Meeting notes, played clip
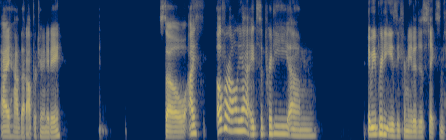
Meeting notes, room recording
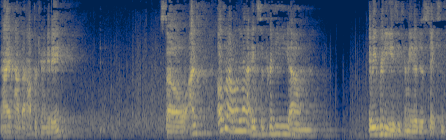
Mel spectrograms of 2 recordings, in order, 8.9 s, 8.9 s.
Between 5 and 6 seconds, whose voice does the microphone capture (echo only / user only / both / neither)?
echo only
